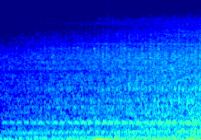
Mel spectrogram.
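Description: City street ambience fading in: a steady rumble of traffic with a faint steady hum, growing louder about a second in.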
